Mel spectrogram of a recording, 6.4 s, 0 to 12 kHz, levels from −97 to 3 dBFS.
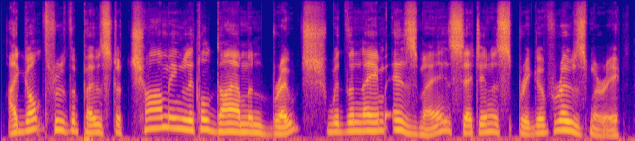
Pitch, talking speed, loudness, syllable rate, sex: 155 Hz, 190 wpm, -17 LUFS, 5.4 syllables/s, male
